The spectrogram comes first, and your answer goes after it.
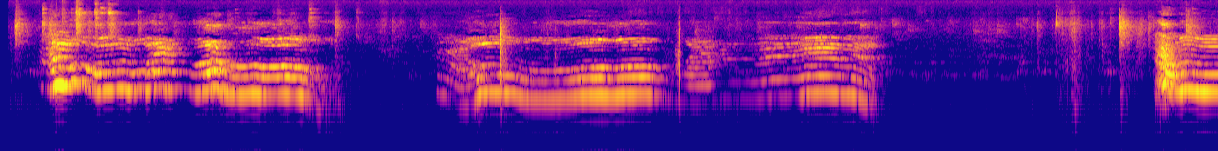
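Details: A female Siberian Husky 'talks' while her dinner is being prepared, in long, wavering, howl-like vocal moans that rise and fall.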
